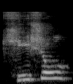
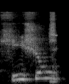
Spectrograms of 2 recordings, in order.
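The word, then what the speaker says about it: Keaschall: Added Luke Keeschel. Is that how we're pronouncing that? Keeschel? Sure, yeah, let's go with that. But Okay.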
